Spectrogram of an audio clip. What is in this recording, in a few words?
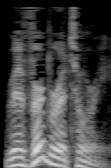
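"reverberatory", British English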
